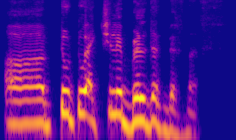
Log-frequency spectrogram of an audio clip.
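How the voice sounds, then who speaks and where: A man with a high but mellow voice hosts a podcast interview. He frames his questions politely and a little haltingly, with plenty of okays. His sound is dry and close, with no room echo. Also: sing-song. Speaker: podcast host. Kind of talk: interview questions and short acknowledgements.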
